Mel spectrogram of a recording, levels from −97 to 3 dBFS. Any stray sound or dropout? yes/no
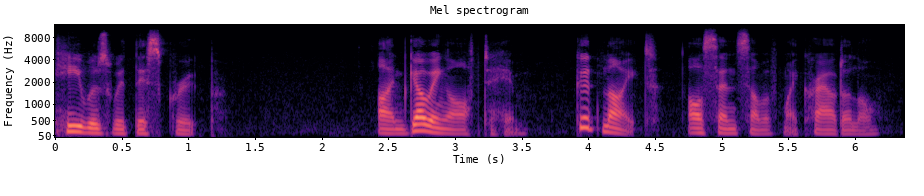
no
